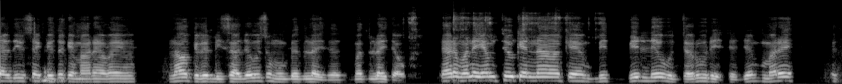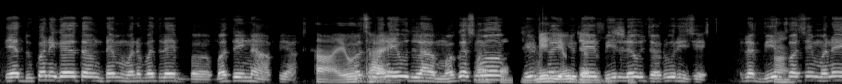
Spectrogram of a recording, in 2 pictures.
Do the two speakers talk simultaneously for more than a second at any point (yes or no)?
yes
